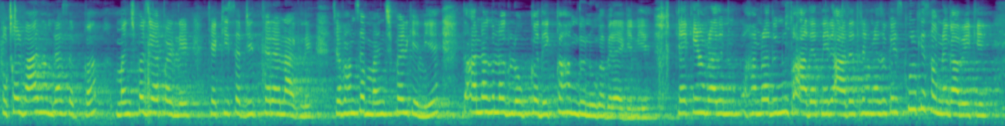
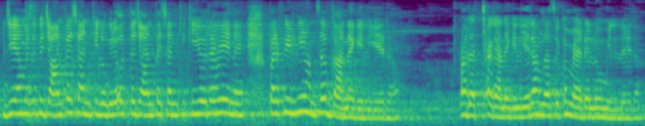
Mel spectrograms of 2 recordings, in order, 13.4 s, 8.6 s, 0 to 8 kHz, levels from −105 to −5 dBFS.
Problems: none marked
